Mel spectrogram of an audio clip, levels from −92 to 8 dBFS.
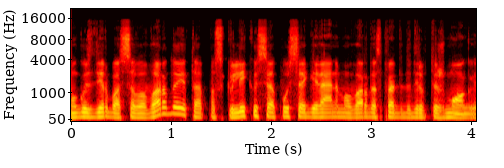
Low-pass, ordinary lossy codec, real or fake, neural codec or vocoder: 14.4 kHz; Opus, 16 kbps; real; none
